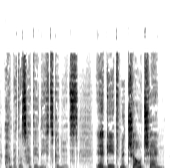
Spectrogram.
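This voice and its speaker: In a storybook reading, a man doing a steady teenage boy wizard who reassures his friend. The voice is a little husky, with lively pitch. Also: unhurried, exaggerated voice. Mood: consoling.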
